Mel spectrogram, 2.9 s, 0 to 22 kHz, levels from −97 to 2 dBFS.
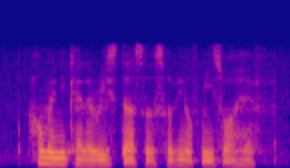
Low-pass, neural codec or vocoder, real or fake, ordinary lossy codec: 7.2 kHz; none; real; none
